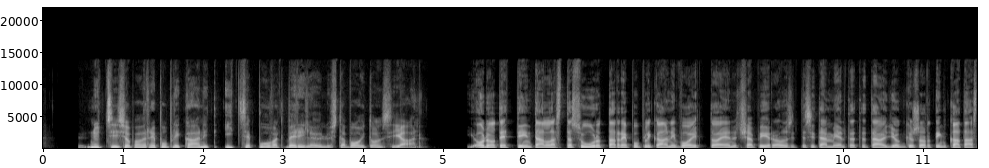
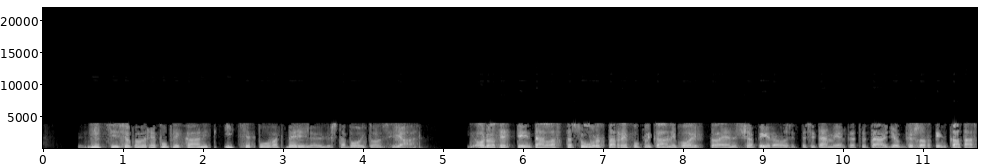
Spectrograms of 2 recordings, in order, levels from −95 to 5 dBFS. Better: first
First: none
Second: garbled, watery; badly; nothing above 4 kHz

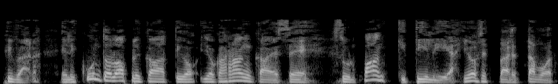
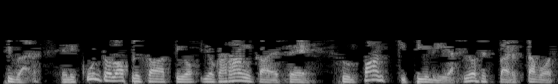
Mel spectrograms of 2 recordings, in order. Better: first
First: garbled, watery; slightly; nothing above 8 kHz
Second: garbled, watery; badly; nothing above 3 kHz

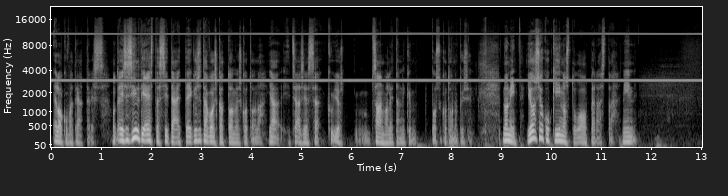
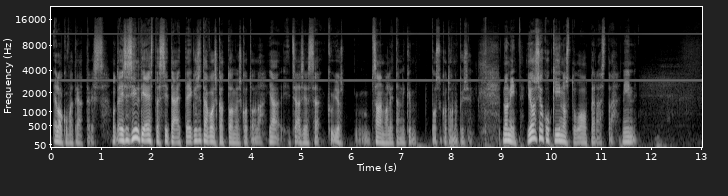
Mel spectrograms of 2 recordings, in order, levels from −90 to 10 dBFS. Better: second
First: high-pitched whine; loud; throughout; 3 kHz, 7 dB below the speech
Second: high-pitched whine; faint; throughout; 3 kHz, 25 dB below the speech

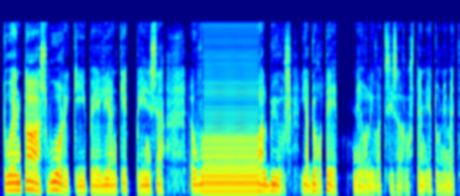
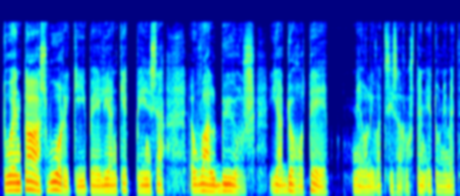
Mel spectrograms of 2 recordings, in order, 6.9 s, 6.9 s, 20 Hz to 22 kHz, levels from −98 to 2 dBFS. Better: second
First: audio freezing; at 3 s for 1 s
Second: none

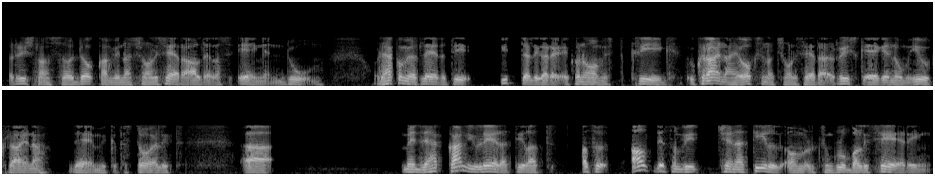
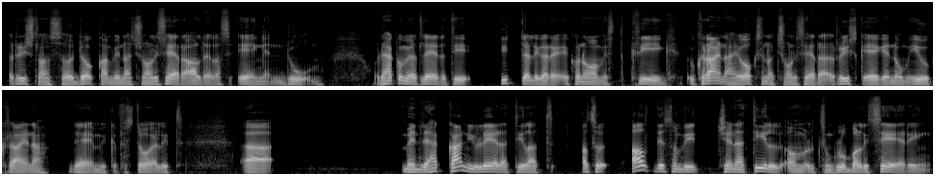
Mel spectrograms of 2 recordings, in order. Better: second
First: garbled, watery; badly; nothing above 4 kHz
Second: none

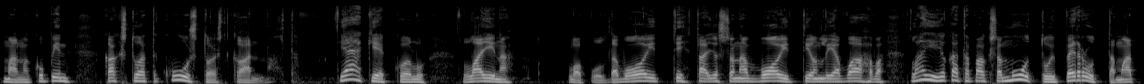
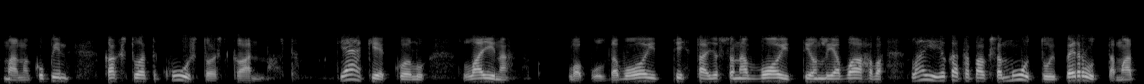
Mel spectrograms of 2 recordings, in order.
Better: first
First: none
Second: phone-call audio

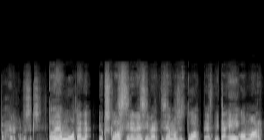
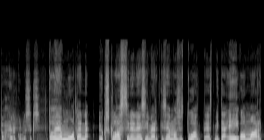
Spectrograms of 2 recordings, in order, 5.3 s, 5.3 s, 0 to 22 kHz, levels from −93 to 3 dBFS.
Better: second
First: garbled, watery; slightly; nothing above 10.5 kHz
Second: none

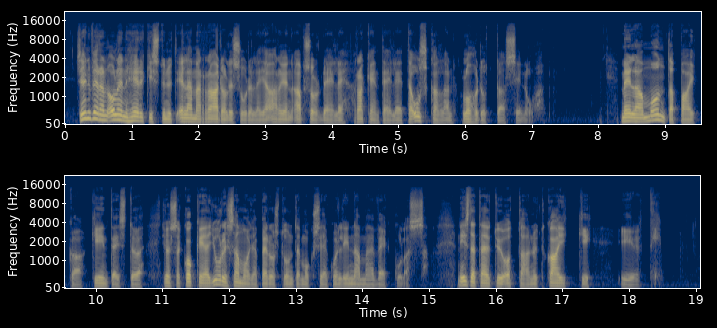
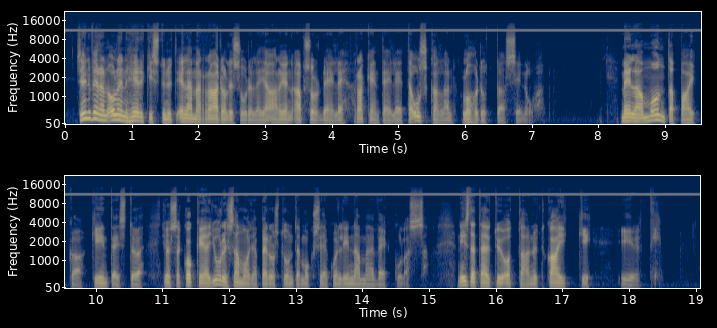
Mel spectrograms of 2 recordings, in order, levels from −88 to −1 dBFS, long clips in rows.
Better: first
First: none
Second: high-pitched whine; loud; throughout; 11 kHz, 8 dB below the speech

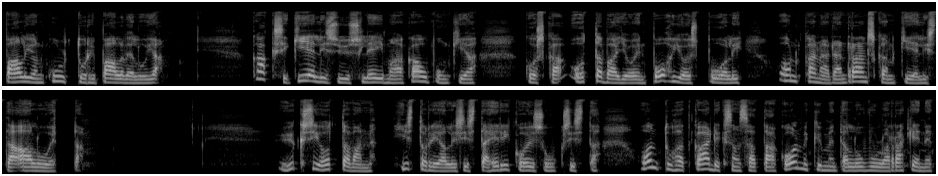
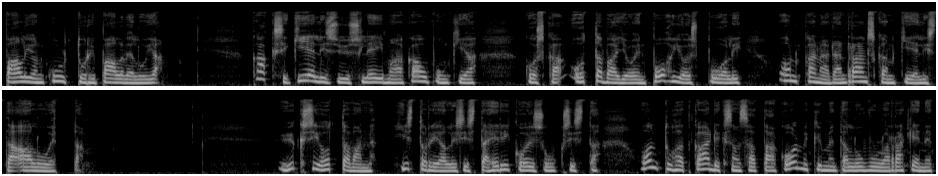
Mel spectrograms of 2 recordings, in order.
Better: second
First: thin; somewhat; fading below 450 Hz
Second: none

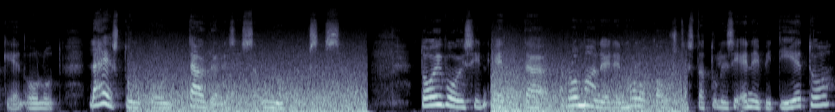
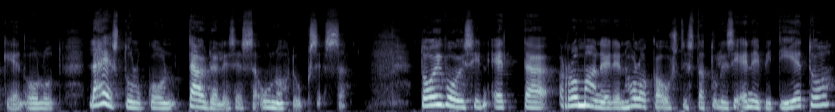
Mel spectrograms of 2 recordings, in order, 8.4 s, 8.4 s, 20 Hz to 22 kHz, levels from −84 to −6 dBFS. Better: second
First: wind noise on the microphone; heavy; from 1.5 to 3.5 s and from 5 to 7 s; 4 dB below the speech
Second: none

